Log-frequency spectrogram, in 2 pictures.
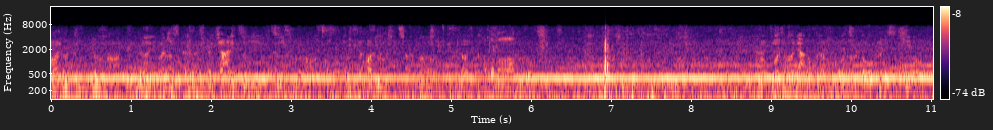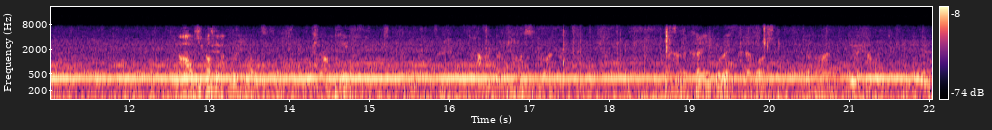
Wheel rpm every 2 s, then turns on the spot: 0, 0, 0, 0, 0, 0, 0, 0, 0, 0, 0.
none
